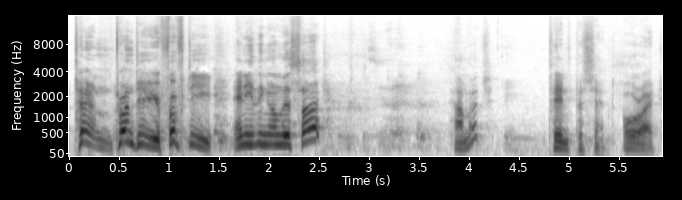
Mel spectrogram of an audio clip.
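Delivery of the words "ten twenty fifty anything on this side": loud, high auction calling; auctioneer. Pretend. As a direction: call out bids like an auctioneer. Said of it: "I feel like an auctioneer".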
